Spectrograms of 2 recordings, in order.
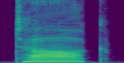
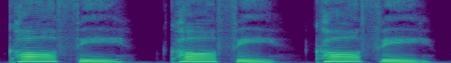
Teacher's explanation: talk in an American accent has a relaxed open sound. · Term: relaxed open vowel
